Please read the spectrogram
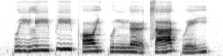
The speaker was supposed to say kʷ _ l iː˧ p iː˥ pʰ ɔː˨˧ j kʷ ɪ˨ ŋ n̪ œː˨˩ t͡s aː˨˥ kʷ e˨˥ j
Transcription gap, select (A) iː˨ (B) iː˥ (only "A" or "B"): A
